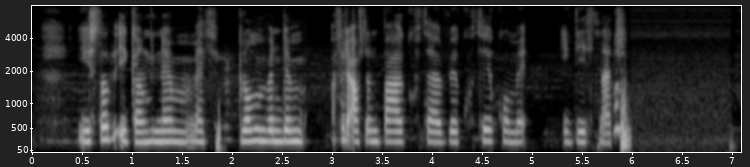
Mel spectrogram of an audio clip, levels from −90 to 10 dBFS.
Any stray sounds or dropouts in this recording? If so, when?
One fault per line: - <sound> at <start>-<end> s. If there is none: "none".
none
